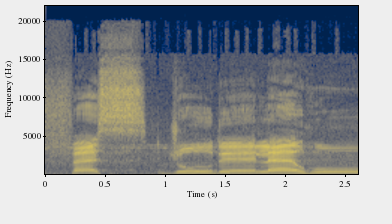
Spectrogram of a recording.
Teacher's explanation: হচ্ছে ঠোঁটের যাহির আর যেটা ভেজা অংশ ভেতরের ভেজা এদিকে খেয়াল ভেতরের ভেজা অংশ যেটা দেখা যায় না এটা হচ্ছে বাতিন তো ওই অংশটাকে উপরের দাঁতের সাথে লাগিয়ে ফা আদায় করতে হবে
